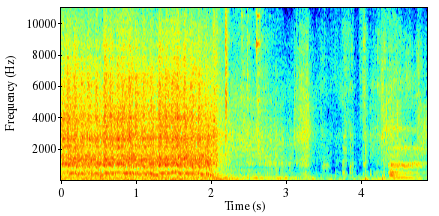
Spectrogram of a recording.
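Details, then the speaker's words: 1970 Ford Mustang Mach 1, first start attempt in 40 years: strong, even cranking at about four turns a second for two seconds; starter spins the engine firmly but it doesn't fire yet, spark unchecked. "but that sounds much meaner much stronger right when it's actually turning over so i'm pumped i'm excited"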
